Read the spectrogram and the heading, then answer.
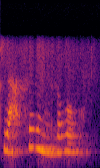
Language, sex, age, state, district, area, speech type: Odia, female, 18-30, Odisha, Koraput, urban, conversation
